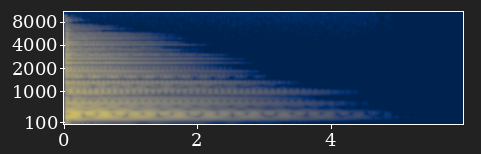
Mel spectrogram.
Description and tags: C - Piano Chord
C Major piano chord recorded with a Yamaha YPG-235.
electric, chord, piano, Yamaha, keys, keyboard, YPG-235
